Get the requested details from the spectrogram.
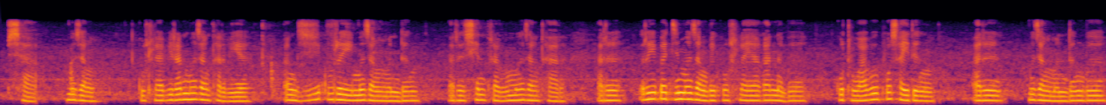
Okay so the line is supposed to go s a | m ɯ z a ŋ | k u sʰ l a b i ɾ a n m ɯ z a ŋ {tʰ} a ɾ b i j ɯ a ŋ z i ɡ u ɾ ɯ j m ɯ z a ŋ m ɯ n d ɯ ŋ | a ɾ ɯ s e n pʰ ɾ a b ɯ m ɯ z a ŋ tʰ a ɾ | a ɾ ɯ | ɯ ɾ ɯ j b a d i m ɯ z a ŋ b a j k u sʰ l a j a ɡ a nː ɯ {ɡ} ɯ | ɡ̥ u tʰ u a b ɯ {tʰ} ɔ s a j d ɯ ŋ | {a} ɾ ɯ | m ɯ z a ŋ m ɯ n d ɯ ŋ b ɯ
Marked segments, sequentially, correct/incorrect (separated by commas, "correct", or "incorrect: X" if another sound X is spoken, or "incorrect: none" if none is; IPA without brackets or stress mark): correct, incorrect: b, incorrect: pʰ, correct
